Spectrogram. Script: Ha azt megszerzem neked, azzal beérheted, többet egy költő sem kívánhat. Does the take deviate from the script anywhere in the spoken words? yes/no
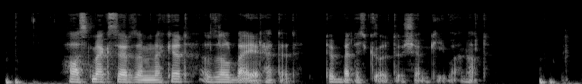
no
